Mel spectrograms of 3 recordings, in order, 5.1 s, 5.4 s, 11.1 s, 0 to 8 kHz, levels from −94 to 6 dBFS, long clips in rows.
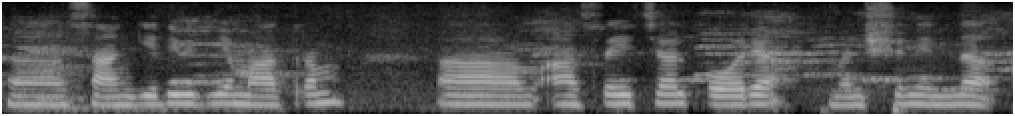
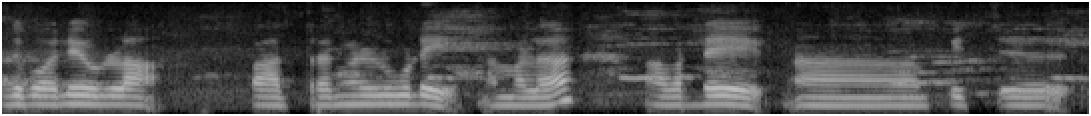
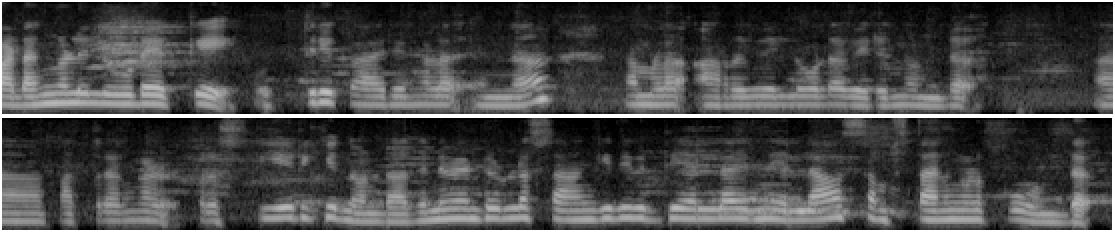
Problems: background sounds at intervals, low volume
